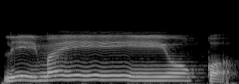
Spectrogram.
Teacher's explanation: ada pantulan di situ, khalkhalah sughra, qaf diberikan lantunan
